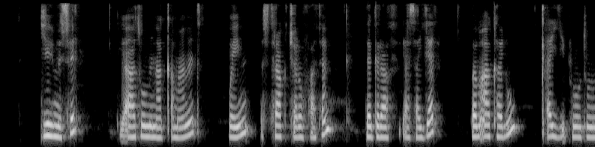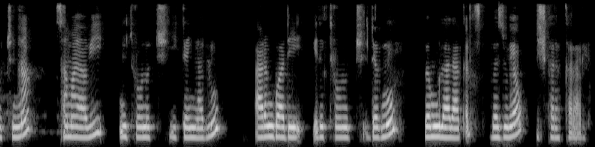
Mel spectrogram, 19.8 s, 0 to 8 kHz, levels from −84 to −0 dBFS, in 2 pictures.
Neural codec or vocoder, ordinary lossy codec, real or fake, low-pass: autoencoder, 48 kHz, 128 numbers a frame, DAC-VAE, trained on Japanese speech; AAC, 32 kbps; fake; 7.2 kHz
